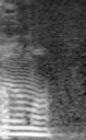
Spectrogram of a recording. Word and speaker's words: Holodomor: Und da wäre einmal der Holodomor, wie spricht man das? – Holodomor. Betonung auf der ersten Silbe.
